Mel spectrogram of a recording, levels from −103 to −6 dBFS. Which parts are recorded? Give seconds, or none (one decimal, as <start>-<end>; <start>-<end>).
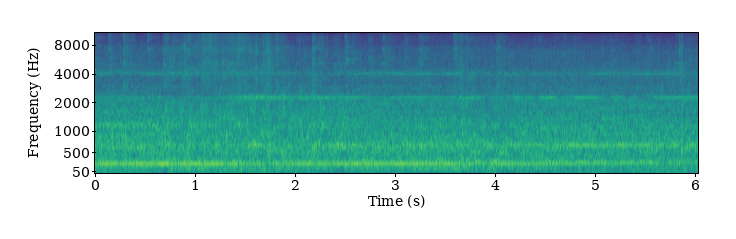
0.0-0.6; 2.5-3.6; 4.2-6.0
